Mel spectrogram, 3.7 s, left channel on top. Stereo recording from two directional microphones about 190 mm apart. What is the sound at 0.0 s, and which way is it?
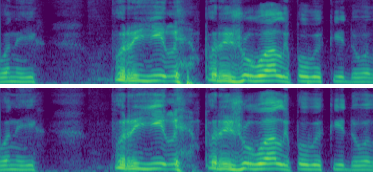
Speech, centre (ahead or behind).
